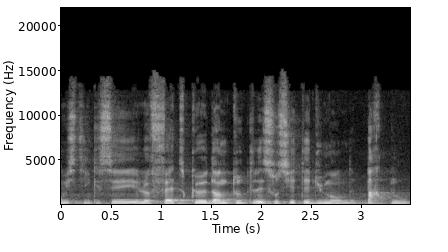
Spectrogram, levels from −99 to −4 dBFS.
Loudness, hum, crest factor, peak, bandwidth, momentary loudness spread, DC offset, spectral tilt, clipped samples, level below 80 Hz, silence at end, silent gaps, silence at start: -25 LUFS; none; 18 dB; -8 dBFS; 14.5 kHz; 8 LU; under 0.1%; -5.5 dB/octave; under 0.1%; -58 dBFS; 0 s; none; 0 s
